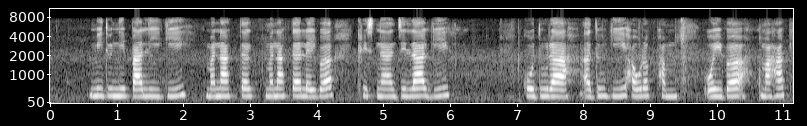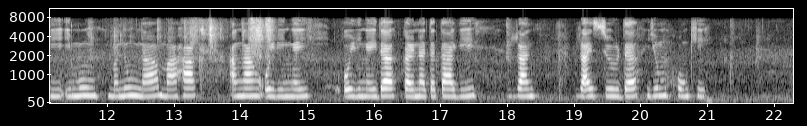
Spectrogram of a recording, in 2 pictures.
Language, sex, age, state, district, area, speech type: Manipuri, female, 18-30, Manipur, Kangpokpi, urban, read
